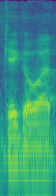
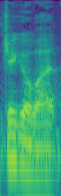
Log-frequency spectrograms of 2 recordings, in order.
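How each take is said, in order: First: The word begins with a hard G sound. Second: The word begins with a soft J sound.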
